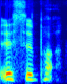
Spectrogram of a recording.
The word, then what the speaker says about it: aespa: Oh, that's how you pronounce it, aespa.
